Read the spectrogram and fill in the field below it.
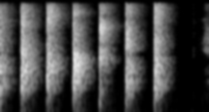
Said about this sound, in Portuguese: Ah, o rei bateu na porta.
